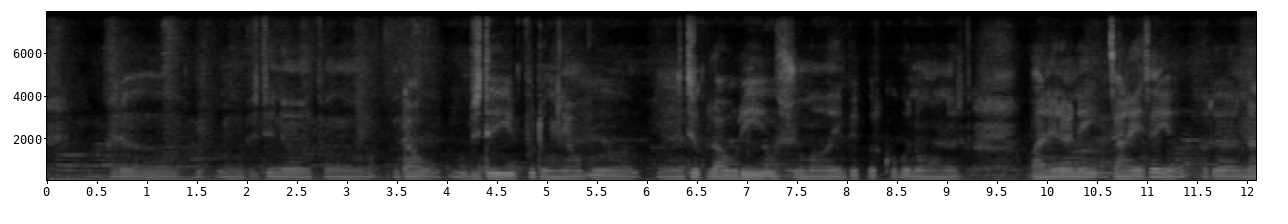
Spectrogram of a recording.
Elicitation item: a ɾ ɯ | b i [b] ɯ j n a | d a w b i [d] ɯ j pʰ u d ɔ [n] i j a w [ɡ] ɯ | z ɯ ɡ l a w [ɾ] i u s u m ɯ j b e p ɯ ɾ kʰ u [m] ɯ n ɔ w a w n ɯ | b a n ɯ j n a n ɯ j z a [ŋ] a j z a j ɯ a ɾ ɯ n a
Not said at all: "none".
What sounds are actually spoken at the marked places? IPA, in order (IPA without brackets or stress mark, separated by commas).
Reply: d, d, ŋ, b, ɾ, b, n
